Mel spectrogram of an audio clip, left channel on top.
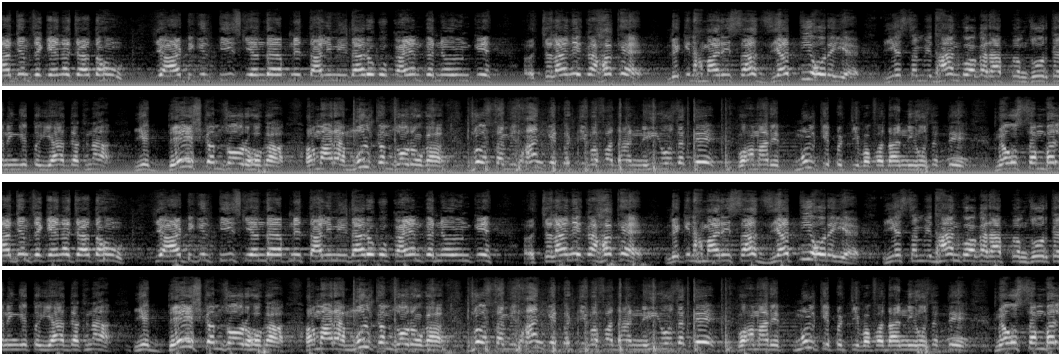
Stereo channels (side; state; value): left; noise; hum, 13 dB below the sound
